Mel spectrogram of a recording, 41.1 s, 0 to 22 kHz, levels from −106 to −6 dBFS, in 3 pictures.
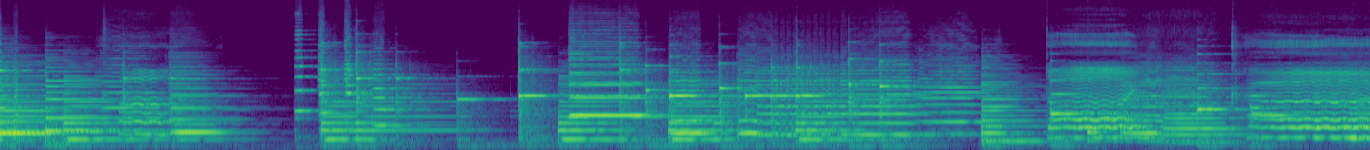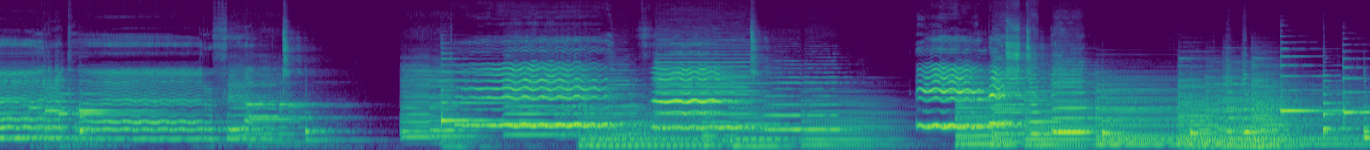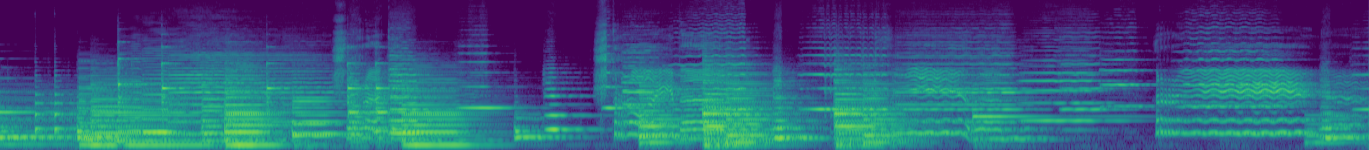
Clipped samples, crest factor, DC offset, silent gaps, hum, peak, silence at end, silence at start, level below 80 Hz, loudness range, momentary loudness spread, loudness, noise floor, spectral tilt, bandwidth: under 0.1%; 20 dB; under 0.1%; none; none; -12 dBFS; 0 s; 0 s; -56 dBFS; 8 LU; 14 LU; -30 LUFS; -67 dBFS; -5.5 dB/octave; 12 kHz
